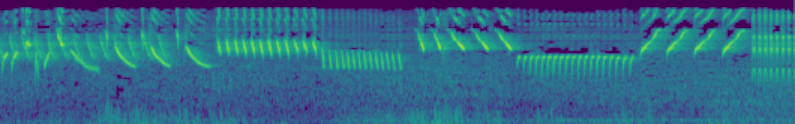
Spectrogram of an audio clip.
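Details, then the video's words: Singing goldfinch mule, a hybrid, with stimulation song: bursts of quick downslurred notes alternate with sustained buzzy trills at different pitches, lower and higher, in a lively unbroken sequence. "European goldfinch Singing Mule -Training - Jilguero Mulo - Carduelis carduelis - Stimulation song"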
